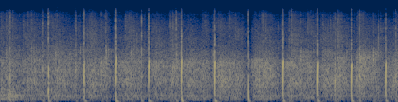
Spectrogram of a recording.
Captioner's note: audience applauds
